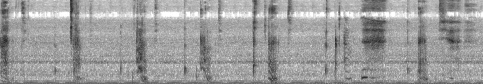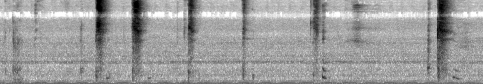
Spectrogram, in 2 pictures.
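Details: Allergy fit: many rapid, desperate, barely stifled, muffled sneezes in quick succession over a steady low hum, with too little air to stifle properly.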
